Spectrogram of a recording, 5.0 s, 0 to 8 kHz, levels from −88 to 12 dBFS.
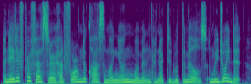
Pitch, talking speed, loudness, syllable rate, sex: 230 Hz, 215 wpm, -17 LUFS, 5.9 syllables/s, female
